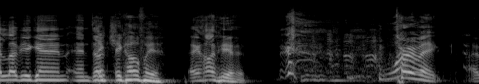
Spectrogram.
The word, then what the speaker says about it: Ik hou van je: Ik hou van je.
